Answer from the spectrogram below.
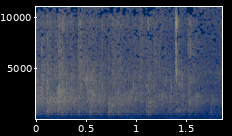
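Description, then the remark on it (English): An audience claps together in a dense, steady wash of many overlapping hand claps, fairly soft throughout, with no voices heard over it. “Come on, clap like you believe that that anointing is increasing on your life.”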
